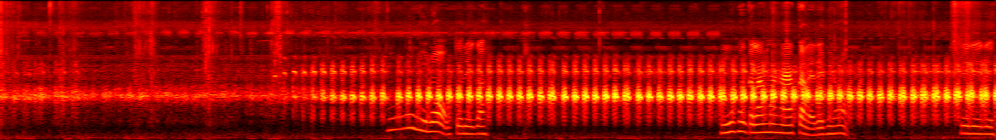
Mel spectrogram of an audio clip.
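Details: Male toad calling for females to mate: after a quiet start, a loud, rapid, evenly pulsed trill rolls on continuously, interrupted by short bursts of human voice.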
